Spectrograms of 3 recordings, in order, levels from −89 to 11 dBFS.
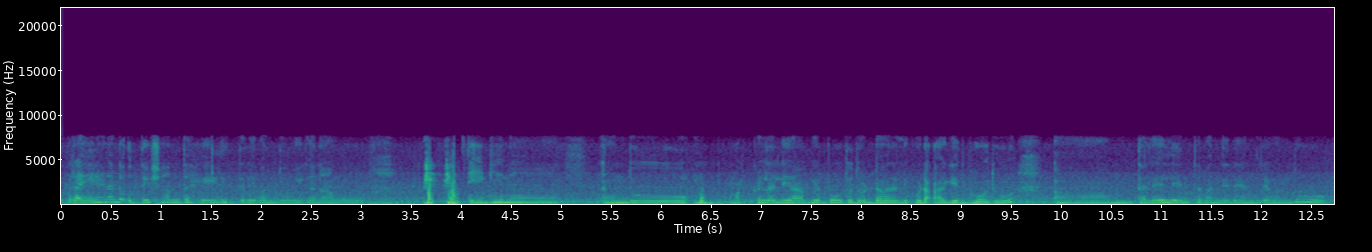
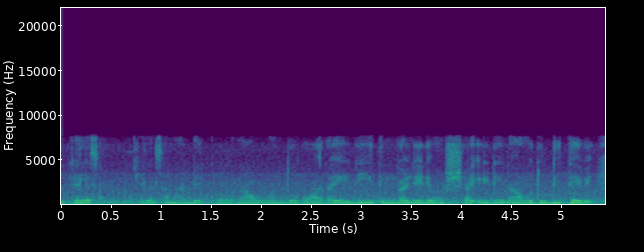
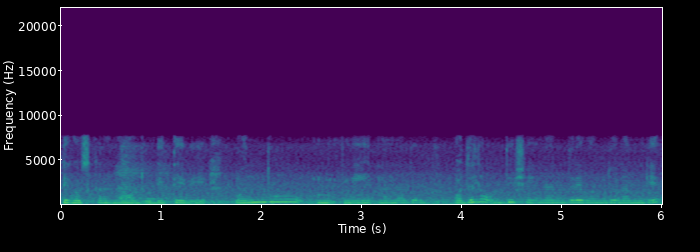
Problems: none marked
